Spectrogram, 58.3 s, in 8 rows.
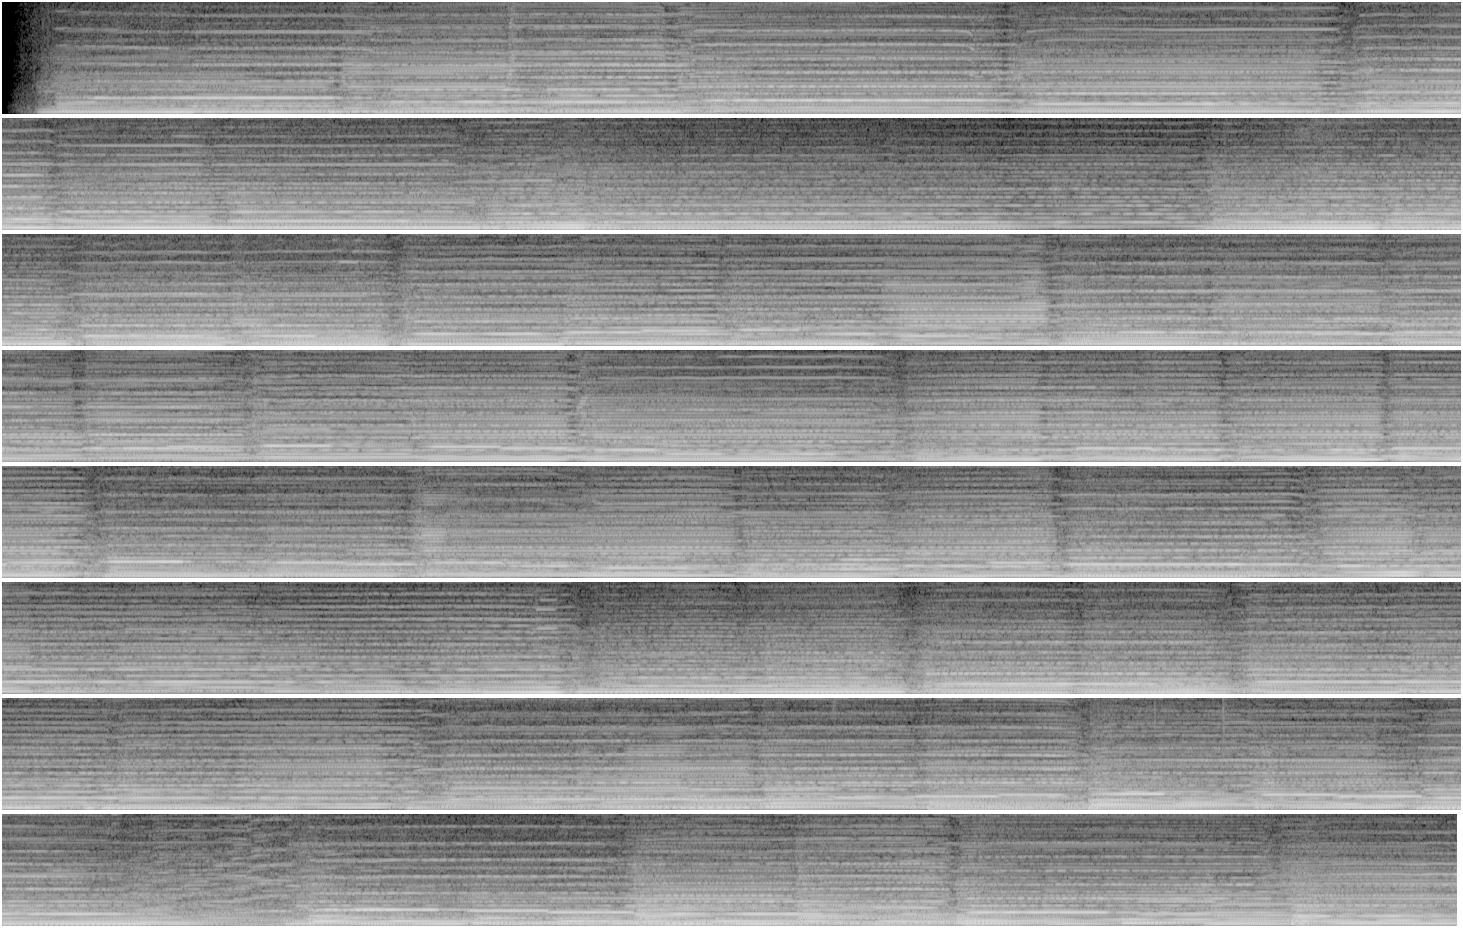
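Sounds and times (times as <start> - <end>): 
orchestra playing a prelude: 0.0 - 58.3.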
